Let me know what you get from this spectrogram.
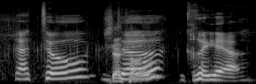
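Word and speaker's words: Château de Gruyère: Jacqueline ने pronounce it. Jacqueline क्या नाम है इसका? True है. Chateau de Gruyère.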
